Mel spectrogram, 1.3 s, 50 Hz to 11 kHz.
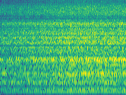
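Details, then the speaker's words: Vehicle started after three months stored in garage, battery terminal just tightened: smooth idle with faint steady high alternator whine, charging about 13–14 volts; normal alternator whine. "now let's see what it's charging at you can hear the alternator kind of whine it"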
